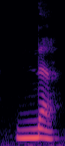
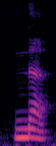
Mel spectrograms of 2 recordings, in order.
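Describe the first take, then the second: Both takes have the same delivery.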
